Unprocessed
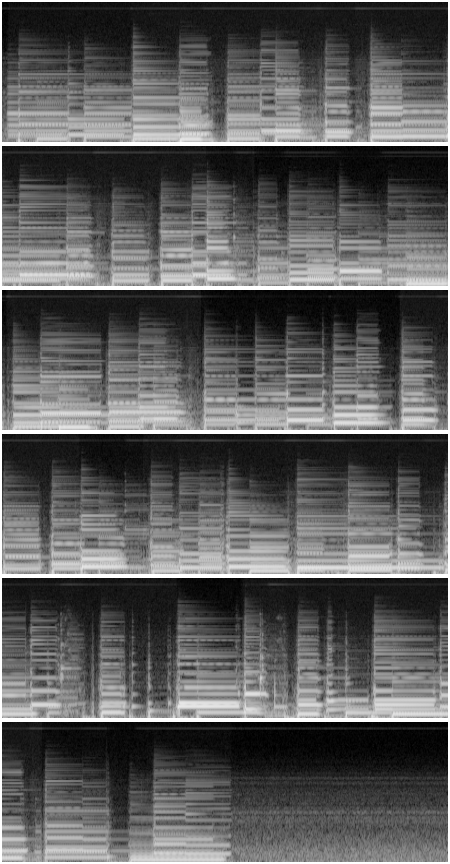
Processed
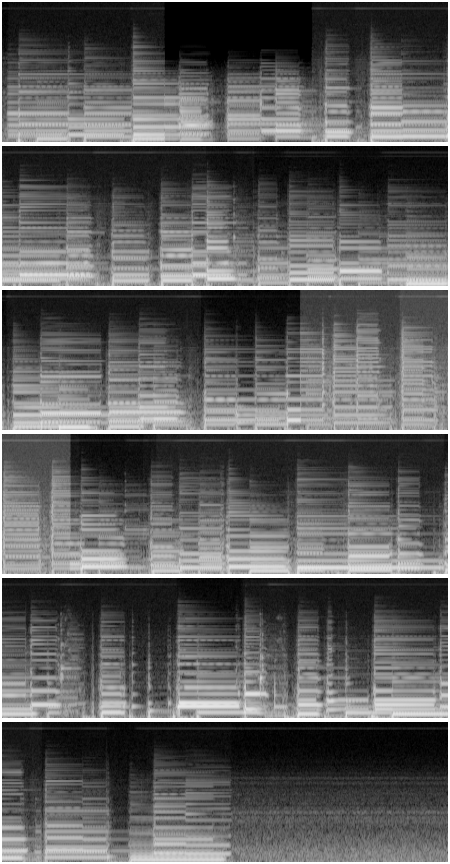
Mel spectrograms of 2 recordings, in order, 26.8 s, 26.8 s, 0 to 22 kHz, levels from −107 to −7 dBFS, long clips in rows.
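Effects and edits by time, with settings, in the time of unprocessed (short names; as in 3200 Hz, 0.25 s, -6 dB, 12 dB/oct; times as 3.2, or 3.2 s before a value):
1.63–3.11 speaker cabinet 230–2200 Hz, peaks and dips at 240 Hz -9 dB, 470 Hz +4 dB, 1200 Hz +7 dB
11.91–14.07 spectral compressor 4:1
14.93–17.81 high shelf 4700 Hz +4.5 dB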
